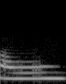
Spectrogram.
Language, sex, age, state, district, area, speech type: Bengali, female, 18-30, West Bengal, Birbhum, urban, conversation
